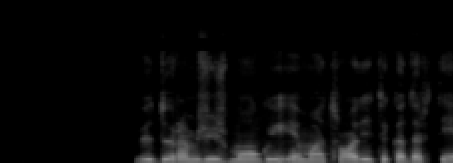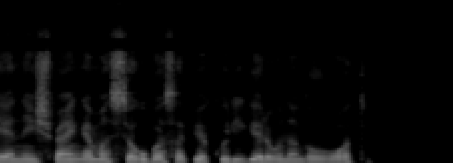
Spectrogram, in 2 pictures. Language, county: Lithuanian, Tauragė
